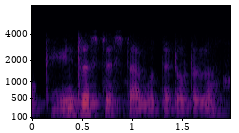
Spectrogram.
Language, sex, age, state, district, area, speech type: Kannada, male, 30-45, Karnataka, Chikkamagaluru, urban, conversation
